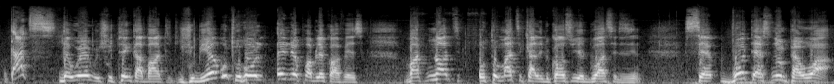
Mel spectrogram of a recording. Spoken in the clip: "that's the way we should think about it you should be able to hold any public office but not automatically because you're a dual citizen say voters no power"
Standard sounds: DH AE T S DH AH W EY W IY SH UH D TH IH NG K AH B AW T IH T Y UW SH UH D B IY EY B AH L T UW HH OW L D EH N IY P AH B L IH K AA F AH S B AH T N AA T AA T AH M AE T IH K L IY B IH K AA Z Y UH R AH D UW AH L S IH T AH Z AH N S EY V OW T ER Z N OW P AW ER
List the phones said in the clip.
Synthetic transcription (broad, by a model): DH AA T S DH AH W EY W IY SH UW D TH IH NG K AH B AW T IH T Y UW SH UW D B IY EY B AH L T UW HH OW L D EH N IY P AH B L IH K AA F AH S B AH T N AA T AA T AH M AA T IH K L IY B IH K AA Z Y AH D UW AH S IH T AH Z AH N S EY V OW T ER S N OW P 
